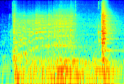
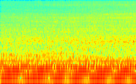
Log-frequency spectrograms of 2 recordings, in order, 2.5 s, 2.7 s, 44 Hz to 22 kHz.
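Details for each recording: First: Barn-find 1967 Chevrolet KC10 truck, carbureted engine that had sat a long time and just got a new battery: cranks, catches roughly, stumbles unevenly, then a sharp pop. The carburetor is flooded, giving a hard start, then it idles fine. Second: Barn-find 1967 Chevrolet KC10 truck, carbureted engine that had sat a long time, idling after a flooded start: even steady low rumble with an unbroken beat and no misses or knocks, purring smooth, normal idle.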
